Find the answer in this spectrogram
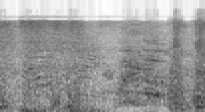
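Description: Marching band brass and drums playing loudly, with a regular drum beat about twice a second, under a crowd shouting and cheering.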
